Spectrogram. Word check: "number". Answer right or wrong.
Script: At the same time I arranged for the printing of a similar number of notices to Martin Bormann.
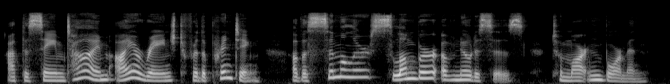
wrong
